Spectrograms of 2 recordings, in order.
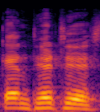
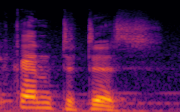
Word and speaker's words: Ken Dedes: belajar Ya para pemirsa bacanya bukan Ken Dedes tapi Ken Dedes karena maknanya berbeda kalau dibacakan Dedes inilah merupakan ibu dari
